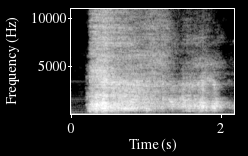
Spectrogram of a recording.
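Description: A person breathing out hard and long close to the microphone: a sudden breathy rush that fades away over nearly two seconds.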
